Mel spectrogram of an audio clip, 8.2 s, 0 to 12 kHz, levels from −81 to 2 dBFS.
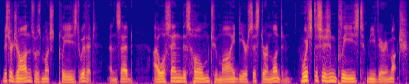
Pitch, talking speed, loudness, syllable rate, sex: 115 Hz, 190 wpm, -19 LUFS, 4.6 syllables/s, male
